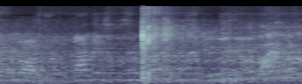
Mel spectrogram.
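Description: A cricket bat sharply hits a ball.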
